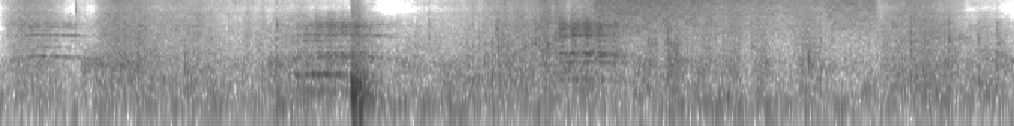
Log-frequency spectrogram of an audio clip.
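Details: Farm goats giving a few shorter, fainter bleats among rustling and a sharp click near the middle, with a broad hissy background throughout.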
